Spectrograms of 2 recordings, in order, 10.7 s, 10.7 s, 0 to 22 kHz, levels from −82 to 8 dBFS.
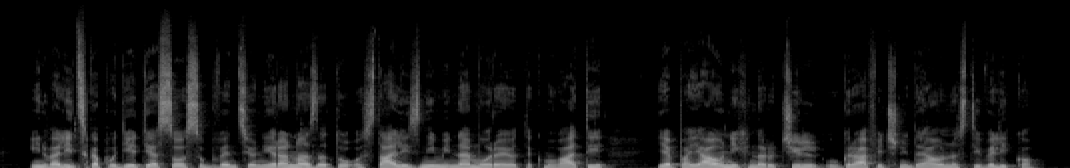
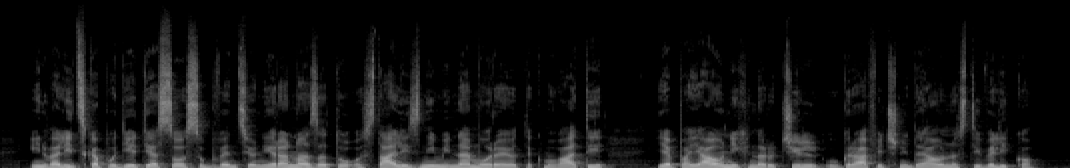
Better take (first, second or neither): second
